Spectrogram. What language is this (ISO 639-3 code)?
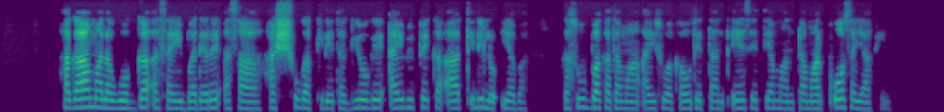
wal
